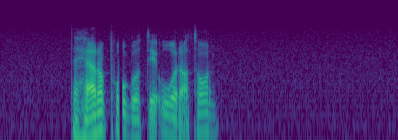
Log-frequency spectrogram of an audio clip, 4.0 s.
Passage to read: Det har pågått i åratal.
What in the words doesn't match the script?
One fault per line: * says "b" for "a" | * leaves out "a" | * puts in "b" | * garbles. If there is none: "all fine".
* puts in "här"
